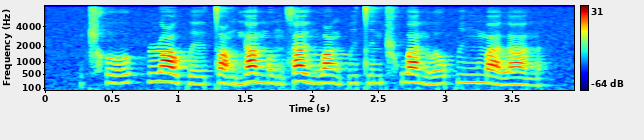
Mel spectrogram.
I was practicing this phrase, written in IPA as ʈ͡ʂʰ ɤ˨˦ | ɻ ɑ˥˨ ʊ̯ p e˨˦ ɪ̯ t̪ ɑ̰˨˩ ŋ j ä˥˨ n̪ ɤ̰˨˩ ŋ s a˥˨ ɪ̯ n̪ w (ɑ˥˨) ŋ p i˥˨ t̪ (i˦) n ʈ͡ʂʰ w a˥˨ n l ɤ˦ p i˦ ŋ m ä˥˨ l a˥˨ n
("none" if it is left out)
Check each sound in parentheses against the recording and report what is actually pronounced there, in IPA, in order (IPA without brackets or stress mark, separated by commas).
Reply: ɑ˥˨, i˦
